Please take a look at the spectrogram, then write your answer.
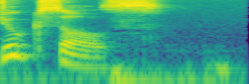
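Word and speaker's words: duxelles: with pate and dwells i'm going to say duels and wrapped in puff pastry i nailed it don't i know gravity is all right i just looked it up it's pronounced duke souls now we know at least i got pate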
